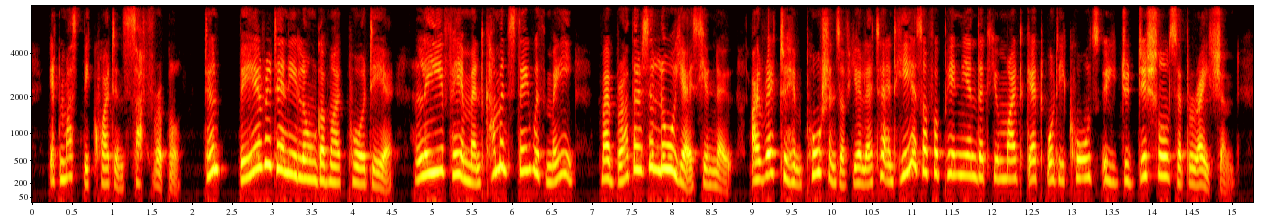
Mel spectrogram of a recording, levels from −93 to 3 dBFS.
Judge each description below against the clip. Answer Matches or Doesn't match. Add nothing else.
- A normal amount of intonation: Doesn't match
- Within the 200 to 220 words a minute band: Matches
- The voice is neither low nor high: Doesn't match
